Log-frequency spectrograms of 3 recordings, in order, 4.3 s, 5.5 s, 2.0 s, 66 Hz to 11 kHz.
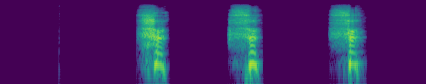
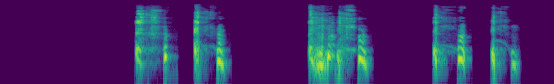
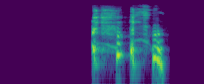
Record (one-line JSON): {"exhalation_length": "4.3 s", "exhalation_amplitude": 28048, "exhalation_signal_mean_std_ratio": 0.3, "three_cough_length": "5.5 s", "three_cough_amplitude": 28158, "three_cough_signal_mean_std_ratio": 0.31, "cough_length": "2.0 s", "cough_amplitude": 23984, "cough_signal_mean_std_ratio": 0.31, "survey_phase": "alpha (2021-03-01 to 2021-08-12)", "age": "18-44", "gender": "Female", "wearing_mask": "No", "symptom_change_to_sense_of_smell_or_taste": true, "symptom_loss_of_taste": true, "smoker_status": "Never smoked", "respiratory_condition_asthma": false, "respiratory_condition_other": false, "recruitment_source": "Test and Trace", "submission_delay": "2 days", "covid_test_result": "Positive", "covid_test_method": "RT-qPCR", "covid_ct_value": 21.7, "covid_ct_gene": "ORF1ab gene", "covid_ct_mean": 22.3, "covid_viral_load": "48000 copies/ml", "covid_viral_load_category": "Low viral load (10K-1M copies/ml)"}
